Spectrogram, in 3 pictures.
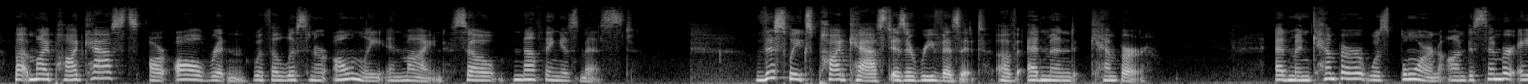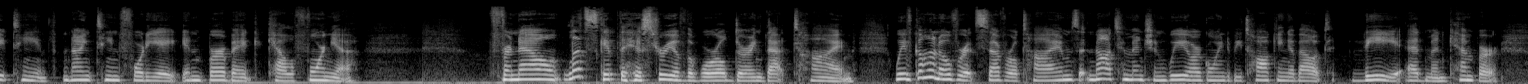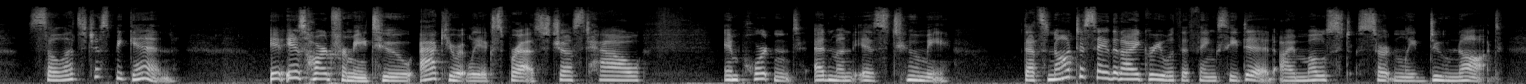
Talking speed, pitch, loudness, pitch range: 135 wpm, 195 Hz, -19 LUFS, 170-220 Hz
